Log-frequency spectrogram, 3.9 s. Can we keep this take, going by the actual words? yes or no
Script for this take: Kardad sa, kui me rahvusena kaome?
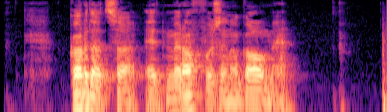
no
